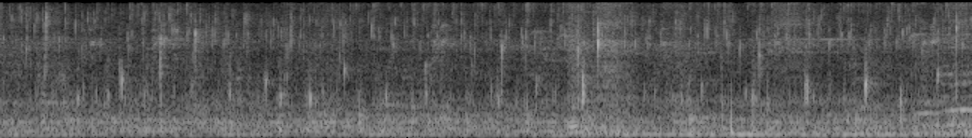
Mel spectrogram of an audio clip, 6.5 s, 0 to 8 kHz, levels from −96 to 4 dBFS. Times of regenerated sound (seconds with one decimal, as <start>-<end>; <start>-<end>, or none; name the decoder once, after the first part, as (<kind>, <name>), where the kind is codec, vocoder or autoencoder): none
